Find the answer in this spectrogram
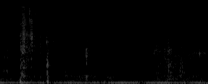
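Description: Near silence: room tone with a low steady hum and a few faint, soft clicks in the first second.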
